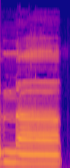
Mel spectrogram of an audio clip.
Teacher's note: الف سے پہلے زبر ہے، اس لیے الف مدہ ہوگا، الف مدہ کو ایک الف کے برابر کھینچ کر پڑھیں۔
